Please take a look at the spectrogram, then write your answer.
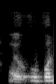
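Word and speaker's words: う: যাই এই পরবর্তী বর্ণমালা এটা হচ্ছে উ দেখেন এখানে কিন্তু ইউ লেখা আছে হ্যা তো এটা হচ্ছে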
